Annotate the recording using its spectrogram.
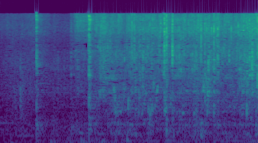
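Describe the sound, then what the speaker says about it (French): A plate being rinsed under running tap water in a sink at home, a close steady splash and hiss that swells slightly, heard alone with no talk. "Je rince pour elle."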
